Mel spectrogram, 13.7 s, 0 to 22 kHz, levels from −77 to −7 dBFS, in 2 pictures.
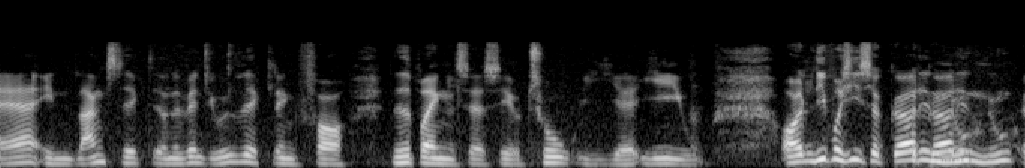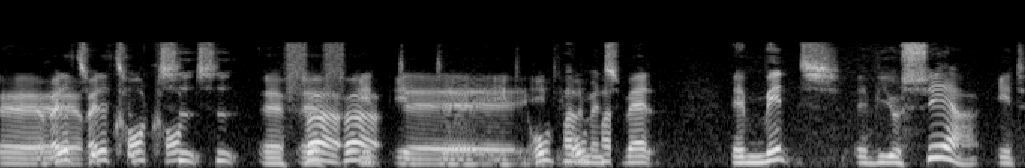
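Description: From 3.81 to 4.1 s, after "nedbringelse af" and before "øh i", the noise suppressor cuts speech, mistaking it for noise. The sound dips by up to about 12 dB and goes faint.

A shorter cut follows at 4.61 to 4.78 s, dropping about 11 dB.

From 6.08 to 10.9 s, after "lige præcis at", a doubled audio track appears. A second copy trails roughly a third of a second behind, at about equal level. It is dry and starts and stops abruptly. A slower second capture path is the likely cause.

Inside that stretch, from 10.28 to 10.59 s, the suppressor again swallows speech, by up to about 10 dB.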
